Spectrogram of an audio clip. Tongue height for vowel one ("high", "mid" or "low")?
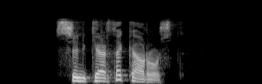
mid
